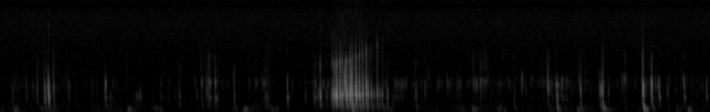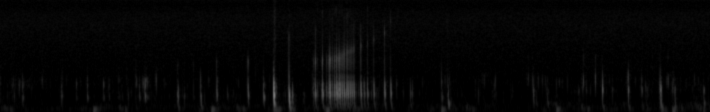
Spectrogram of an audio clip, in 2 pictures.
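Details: Woman recording her stomach during menstruation, with only a dull ache: quiet intermittent clicks and pops plus two longer, louder gurgling growls; normal bowel sounds.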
